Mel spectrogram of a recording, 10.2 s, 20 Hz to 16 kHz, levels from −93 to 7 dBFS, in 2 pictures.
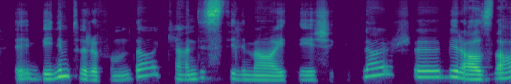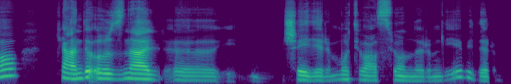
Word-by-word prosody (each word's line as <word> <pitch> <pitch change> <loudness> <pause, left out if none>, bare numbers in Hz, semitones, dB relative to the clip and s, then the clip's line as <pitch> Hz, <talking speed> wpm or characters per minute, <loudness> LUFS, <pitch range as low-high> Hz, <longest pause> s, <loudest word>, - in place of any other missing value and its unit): eee, 170 -2 -9
benim 215 +11 +1
tarafımda 170 - -7
kendi 170 +4 -9
stilime 160 -8 +7
ait 145 -1 -2
değişiklikler, 170 - -9
eee, 240 0 +1
biraz 170 -8 +3
daha 275 +7 0 0.4
kendi 200 +1 +4
öznel, 185 -3 +4
eee, 140 -3 -10
iii, 115 - -32 0.4
şeylerim, 135 -2 -2
motivasyonlarım 140 -5 -6
diyebilirim. 180 - -10
165 Hz, 100 wpm, -24 LUFS, 145-220 Hz, 0.4 s, stilime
